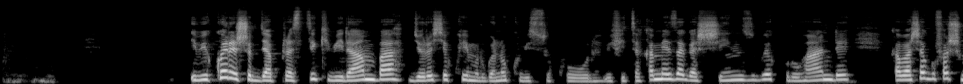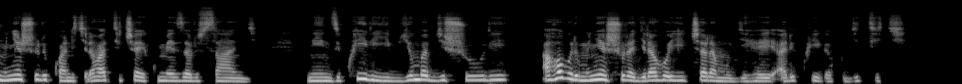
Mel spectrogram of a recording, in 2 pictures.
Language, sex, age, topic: Kinyarwanda, female, 25-35, education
